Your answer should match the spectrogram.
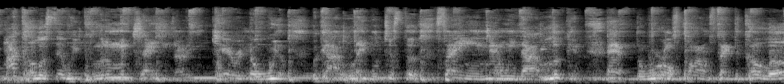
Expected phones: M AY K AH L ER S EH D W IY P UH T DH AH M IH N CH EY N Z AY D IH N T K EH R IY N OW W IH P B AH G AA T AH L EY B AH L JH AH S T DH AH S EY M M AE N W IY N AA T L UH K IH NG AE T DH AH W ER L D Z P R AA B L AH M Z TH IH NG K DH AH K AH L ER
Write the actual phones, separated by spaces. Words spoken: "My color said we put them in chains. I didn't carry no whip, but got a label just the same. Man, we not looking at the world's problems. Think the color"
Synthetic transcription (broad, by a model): M AY K AH L ER S EH D W IY P UH T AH M IH N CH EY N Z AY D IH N K EH R IY N OW W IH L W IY G AA T AH L EY B L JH AH S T DH AH S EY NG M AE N W IY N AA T L UH K IH NG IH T DH AH W ER L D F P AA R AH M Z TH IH K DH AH K AH L ER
